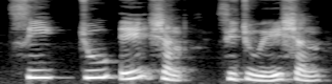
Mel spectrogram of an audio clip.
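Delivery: Situation stretched out very slowly, sound by sound; slow demo. Shown as a demonstration. Teacher slowly sounding out situation for the class. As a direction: spell out situation slowly for students. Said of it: "तो इतनी meaning क्या बनी?".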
